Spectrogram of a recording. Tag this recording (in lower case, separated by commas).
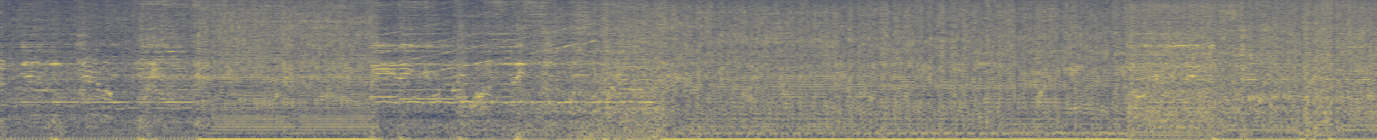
vehicle, music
